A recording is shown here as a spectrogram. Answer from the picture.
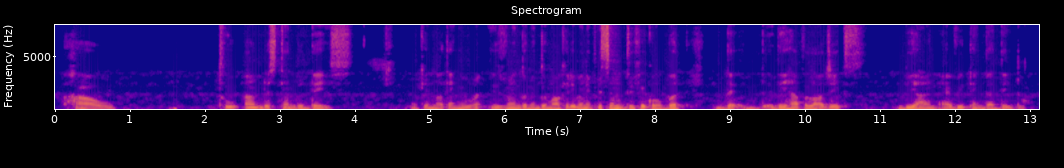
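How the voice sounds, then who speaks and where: A man with a non-native accent speaks at a moderate pace in a fairly low, somewhat breathy voice with a dark, mellow tone and lively intonation, leaving long, frequent pauses. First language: not English. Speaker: trading educator. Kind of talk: tutorial. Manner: halting.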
